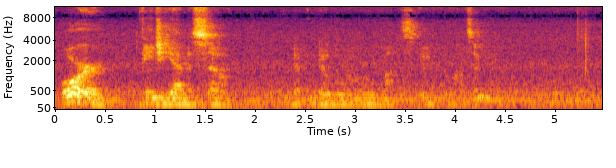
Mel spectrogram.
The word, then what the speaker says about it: Uematsu: Or VGM is so Nobuo Uematsu. How do you pronounce it?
